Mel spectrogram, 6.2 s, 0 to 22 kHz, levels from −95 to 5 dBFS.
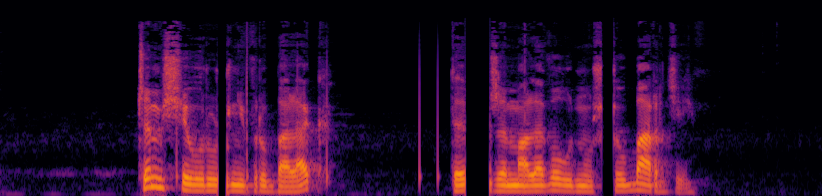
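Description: Train of clicks from 1.32 to 3.29 s in this speech recording: a run of similar-shaped ticks, roughly seven of them, arrives at an irregular pace of about 2.6 per second, peaking a few decibels above the talking and audible in the gaps as well as over the voice. The likely cause is an outside pulse source such as nearby equipment or a faulty connection or power supply. Corrupt frames muted at 1.63 to 1.72 s, 3.49 to 3.69 s and 4.51 to 4.61 s: the sound drops abruptly into silence for 88 ms, 205 ms and 106 ms. Each hole is a whole number of frame lengths, which points to frames of roughly 26 to 29 ms that the decoder rejected as damaged. The player filled them with silence, so the timing of what follows is unchanged. Blocks of digital silence at 1.85 s and 3.93 s: the waveform snaps to silence for about 2.2 ms and then 0.73 ms, the second fitting a 32-sample block. These are most plausibly output buffers that were not filled in time. 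With no fade at either edge, each heard as a sharp tick rather than a gap.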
